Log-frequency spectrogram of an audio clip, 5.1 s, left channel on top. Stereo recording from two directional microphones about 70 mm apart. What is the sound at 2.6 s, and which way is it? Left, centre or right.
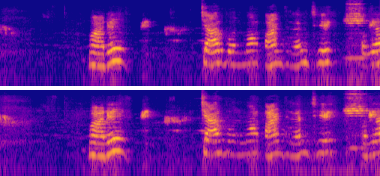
Speech, left.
